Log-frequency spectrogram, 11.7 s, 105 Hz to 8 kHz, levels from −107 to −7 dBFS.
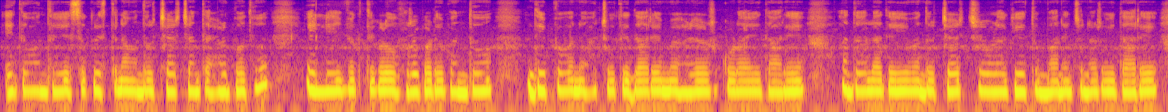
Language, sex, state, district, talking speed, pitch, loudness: Kannada, female, Karnataka, Bijapur, 85 wpm, 225 Hz, -13 LUFS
